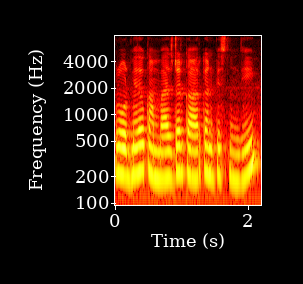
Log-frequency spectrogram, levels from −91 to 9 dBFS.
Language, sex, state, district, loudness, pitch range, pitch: Telugu, female, Andhra Pradesh, Srikakulam, -16 LUFS, 195-220 Hz, 210 Hz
